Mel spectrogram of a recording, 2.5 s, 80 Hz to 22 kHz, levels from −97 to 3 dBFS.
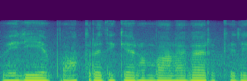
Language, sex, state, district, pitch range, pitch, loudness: Tamil, male, Tamil Nadu, Kanyakumari, 120-125 Hz, 125 Hz, -15 LUFS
